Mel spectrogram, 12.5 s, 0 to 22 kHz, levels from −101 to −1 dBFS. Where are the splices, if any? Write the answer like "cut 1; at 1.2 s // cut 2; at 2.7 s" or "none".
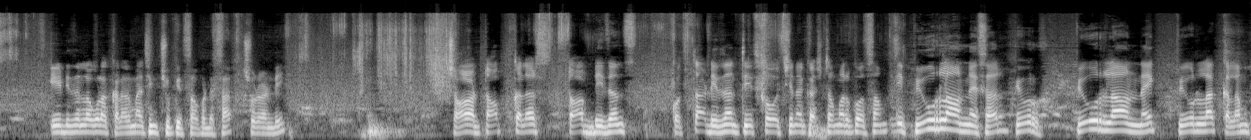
cut 1; at 9.0 s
